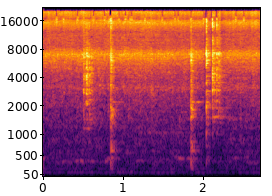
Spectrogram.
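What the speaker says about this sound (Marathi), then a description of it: "आता फ्राय करायला टाकूया सोडून झालेले आहेत फ्राय करायला ठेवलेले आहेत मांदेली" Floured mandeli fish frying in a pan, with a steady hiss of hot oil and a few sharp clinks and scrapes of a utensil against the pan at close range.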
